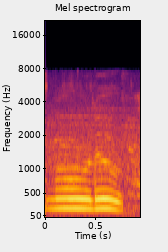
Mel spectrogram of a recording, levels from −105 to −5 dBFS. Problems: constant background noise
